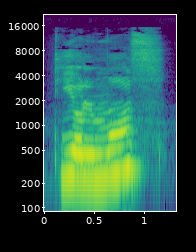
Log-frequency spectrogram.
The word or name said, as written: tyolmos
